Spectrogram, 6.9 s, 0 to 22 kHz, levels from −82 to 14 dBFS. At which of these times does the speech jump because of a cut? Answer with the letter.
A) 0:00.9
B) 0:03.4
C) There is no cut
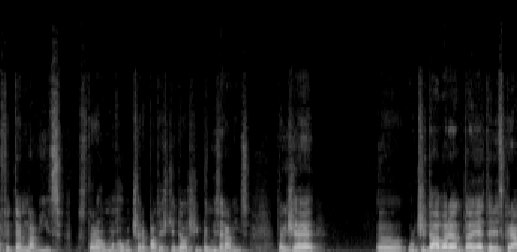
A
